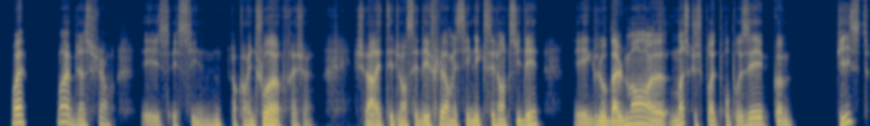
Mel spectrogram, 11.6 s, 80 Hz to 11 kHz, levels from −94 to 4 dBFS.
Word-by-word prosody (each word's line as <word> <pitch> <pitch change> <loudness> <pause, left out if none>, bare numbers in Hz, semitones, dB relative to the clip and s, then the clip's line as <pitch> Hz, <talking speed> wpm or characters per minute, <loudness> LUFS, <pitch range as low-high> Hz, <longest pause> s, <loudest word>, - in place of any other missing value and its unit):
Ouais, 190 +1 +6 0.4
ouais, 200 0 +3
bien 130 0 -3
sûr. 135 +2 -9 0.3
Et 105 0 -5
c'est 110 +3 -10
c'est 110 - -9
n 120 +4 -4
encore 110 0 -5
une 115 0 0
fois, 135 -1 +6
après, 110 0 -6
je 105 0 -10 0.6
je - - -11
vais - - 0
arrêter 105 +3 +2
de 115 - -5
lancer 110 0 -1
des 115 +2 +3
fleurs 145 +3 +2
mais 115 - 0
c'est 105 - -3
une 110 - +1
excellente 120 0 0
idée. 130 +6 +3 0.5
Et 100 0 -1
globalement, 115 +10 +4
heu, 115 -3 +3
moi, 120 +8 +2
ce - - -9
que 135 - -9
je 125 - -11
pourrais 115 -1 -1
te - - -15
proposer 140 +6 0
comme 115 0 -1 0.6
piste 195 +8 -1
115 Hz, 190 wpm, -22 LUFS, 110-140 Hz, 0.6 s, Ouais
